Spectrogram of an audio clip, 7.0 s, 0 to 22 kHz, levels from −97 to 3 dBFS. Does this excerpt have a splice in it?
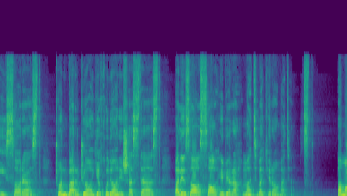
no; 0 cuts

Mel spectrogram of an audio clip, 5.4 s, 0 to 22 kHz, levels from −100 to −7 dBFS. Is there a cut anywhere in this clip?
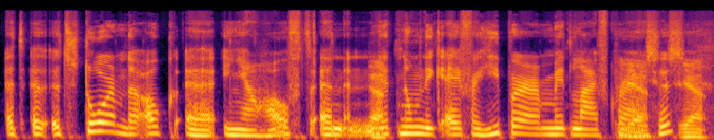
no; 0 cuts

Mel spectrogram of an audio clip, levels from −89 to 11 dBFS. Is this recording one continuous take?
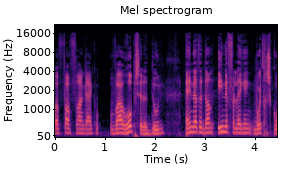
yes; 0 cuts

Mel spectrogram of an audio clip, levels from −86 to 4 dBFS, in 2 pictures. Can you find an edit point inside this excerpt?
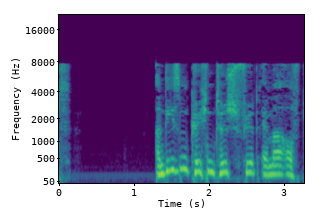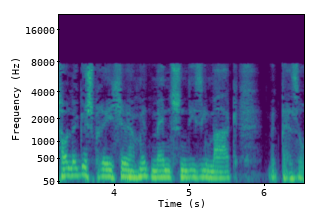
no; 0 cuts

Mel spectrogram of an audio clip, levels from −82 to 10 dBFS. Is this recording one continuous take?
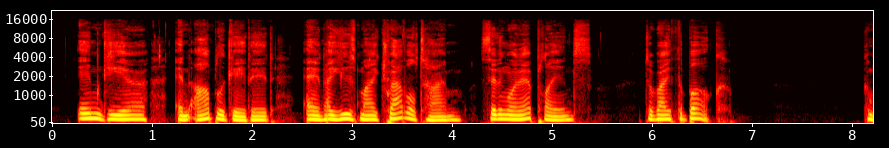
yes; 0 cuts

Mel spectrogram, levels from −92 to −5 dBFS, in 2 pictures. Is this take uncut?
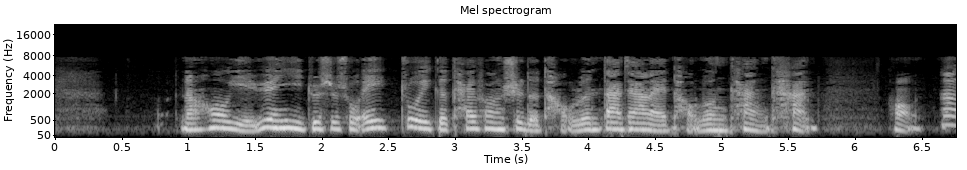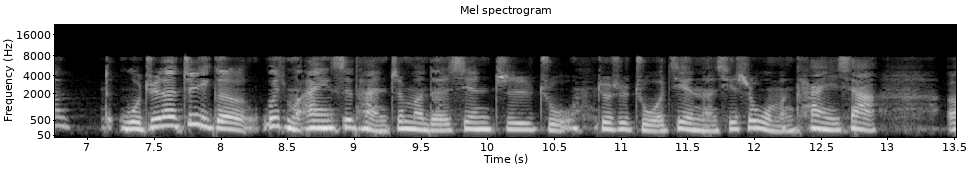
no; 1 cut; at 6.5 s

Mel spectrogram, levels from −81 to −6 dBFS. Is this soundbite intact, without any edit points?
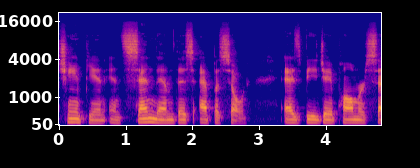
yes; 0 cuts

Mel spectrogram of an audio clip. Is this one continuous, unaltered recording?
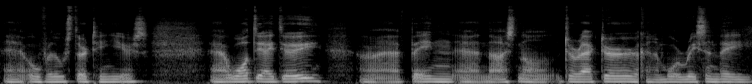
no; 1 cut; at 6.4 s

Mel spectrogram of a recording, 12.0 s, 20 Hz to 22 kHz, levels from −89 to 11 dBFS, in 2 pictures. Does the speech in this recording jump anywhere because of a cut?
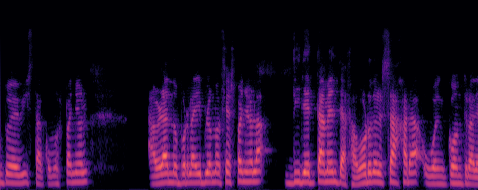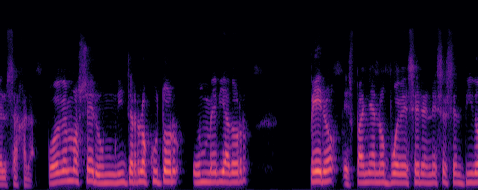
no; 0 cuts

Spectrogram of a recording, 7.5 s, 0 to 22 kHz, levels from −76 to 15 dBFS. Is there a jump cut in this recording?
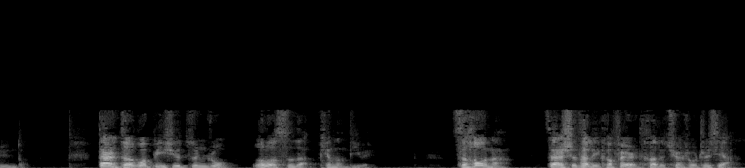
no; 0 cuts

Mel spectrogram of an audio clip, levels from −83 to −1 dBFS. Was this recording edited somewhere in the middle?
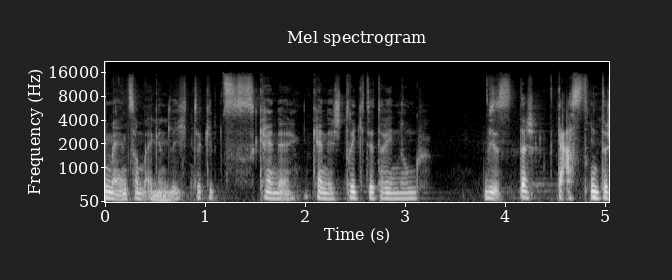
no; 0 cuts

